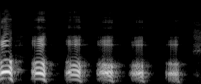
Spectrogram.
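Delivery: loud, high, jolly ho-ho-ho laugh.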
